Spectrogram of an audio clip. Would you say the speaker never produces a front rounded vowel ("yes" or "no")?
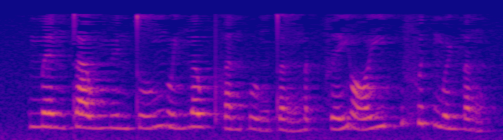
no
